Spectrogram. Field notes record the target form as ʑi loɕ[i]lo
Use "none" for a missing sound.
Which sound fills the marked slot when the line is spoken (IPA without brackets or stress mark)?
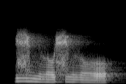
i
